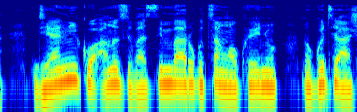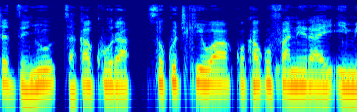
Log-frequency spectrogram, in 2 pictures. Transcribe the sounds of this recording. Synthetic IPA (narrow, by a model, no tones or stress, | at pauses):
ndijaniko̞ʔano̞ziʋasimbaɾok̬ut͡samwakwe̞ɲu | no̞k̬ut̬iɦaʃad͡ze̞ɲud͡zakakuːɾa | so̞kut͡ʃkiwakwakak̬ufaniɾaiʔiːmi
